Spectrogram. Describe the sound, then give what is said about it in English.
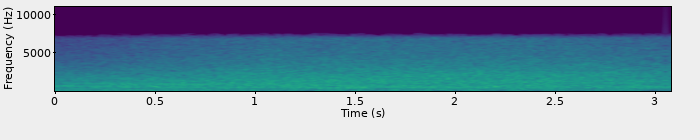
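Water rushes steadily over a dam built more than 200 years ago in Watertown, Massachusetts, which once powered mill buildings now Sasaki's world headquarters; a dense, unbroken roar of churning flow that holds an even, fairly loud level from start to finish, with no voices. “A dam built more than 200 years ago once powered the series of mill buildings that make up Sasaki's world headquarters here in Watertown.”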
